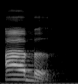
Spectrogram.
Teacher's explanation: हमजा के ऊपर ज़बर है, आगे बा साकिन है। बा रूफे कलकला में से आ रहा है, डबल साउंड पैदा होगी।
